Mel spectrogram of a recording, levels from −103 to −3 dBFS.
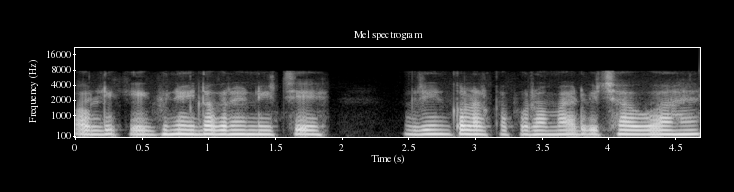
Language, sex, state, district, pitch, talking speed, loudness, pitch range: Hindi, female, Chhattisgarh, Bastar, 180 Hz, 90 wpm, -18 LUFS, 175-185 Hz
